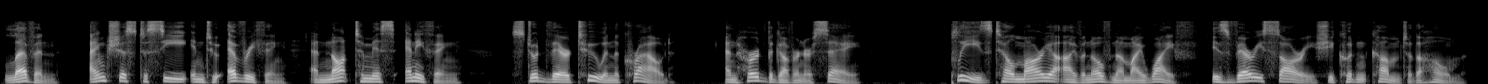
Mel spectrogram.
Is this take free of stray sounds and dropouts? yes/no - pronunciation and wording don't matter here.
yes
